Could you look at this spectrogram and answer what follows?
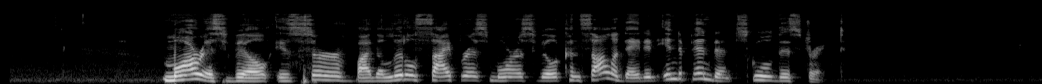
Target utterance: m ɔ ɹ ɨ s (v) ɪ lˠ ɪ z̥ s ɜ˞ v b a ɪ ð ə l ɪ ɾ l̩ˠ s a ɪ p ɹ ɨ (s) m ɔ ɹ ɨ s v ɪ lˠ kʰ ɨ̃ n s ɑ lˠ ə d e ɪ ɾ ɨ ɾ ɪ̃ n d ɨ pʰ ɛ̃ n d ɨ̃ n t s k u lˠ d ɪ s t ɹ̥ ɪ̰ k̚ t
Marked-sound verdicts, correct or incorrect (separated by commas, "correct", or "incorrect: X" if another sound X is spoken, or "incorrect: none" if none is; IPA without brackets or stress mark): correct, correct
